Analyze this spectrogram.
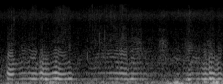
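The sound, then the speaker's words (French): Bees buzzing around a beehive make a steady, continuous droning hum with a wavering pitch. It holds a fairly even level throughout, with no talking. “Je pose comme ça, c'est pour éviter de, tu vois, c'est pour éviter d'écraser les abeilles.”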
